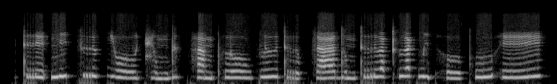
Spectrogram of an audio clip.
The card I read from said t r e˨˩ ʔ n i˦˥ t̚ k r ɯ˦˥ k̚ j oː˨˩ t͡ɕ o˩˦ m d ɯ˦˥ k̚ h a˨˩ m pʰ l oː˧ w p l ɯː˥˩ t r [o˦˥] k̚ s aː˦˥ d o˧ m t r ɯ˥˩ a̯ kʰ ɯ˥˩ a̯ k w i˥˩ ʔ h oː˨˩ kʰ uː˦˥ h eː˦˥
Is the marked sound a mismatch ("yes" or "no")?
yes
